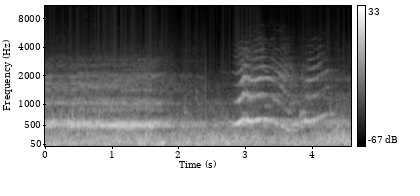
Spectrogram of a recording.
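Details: Humpback whale song with ocean ambience: a long steady mid-pitched moan, a short pause, then a rich harmonic upswept wail that wavers and falls away, over a low rumbling background.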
